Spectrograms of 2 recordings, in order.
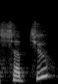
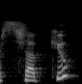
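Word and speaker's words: ཞབས་ཀྱུ: And this is called shabchu or shabkyu, depends on your dialect.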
